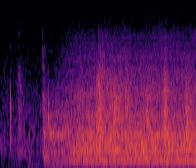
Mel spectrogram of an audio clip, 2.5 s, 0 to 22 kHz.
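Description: Hotpoint Aquarius+ TVF760 vented tumble dryer mid-cycle. The drum is briefly stopped and near silent, then about half a second in the motor starts again with a steady hum and the running noise builds up as the drum turns.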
